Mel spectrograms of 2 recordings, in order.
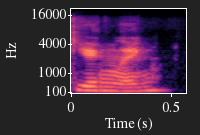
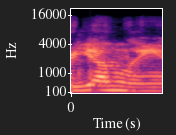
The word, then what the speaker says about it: Yingling: I'd like to nominate Mark Yingling. Or Youngling, as he says it, but that's wrong. Yeah, he doesn't pronounce it right.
